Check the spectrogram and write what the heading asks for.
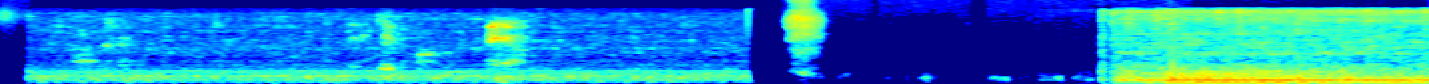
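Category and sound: vehicle, car engine running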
